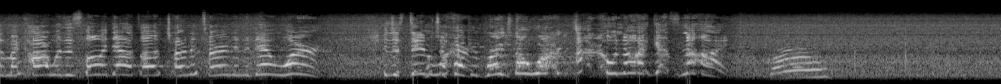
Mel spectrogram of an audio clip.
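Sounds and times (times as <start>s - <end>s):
woman's voice: 0.0s - 8.4s
steady outdoor hiss: 0.0s - 10.0s.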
